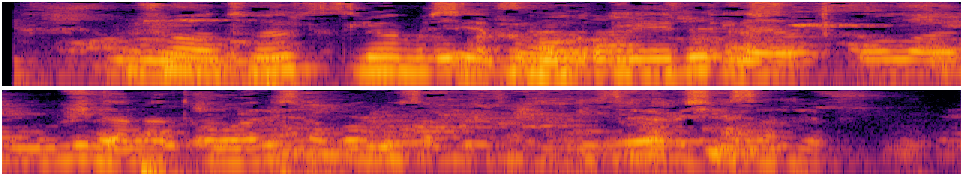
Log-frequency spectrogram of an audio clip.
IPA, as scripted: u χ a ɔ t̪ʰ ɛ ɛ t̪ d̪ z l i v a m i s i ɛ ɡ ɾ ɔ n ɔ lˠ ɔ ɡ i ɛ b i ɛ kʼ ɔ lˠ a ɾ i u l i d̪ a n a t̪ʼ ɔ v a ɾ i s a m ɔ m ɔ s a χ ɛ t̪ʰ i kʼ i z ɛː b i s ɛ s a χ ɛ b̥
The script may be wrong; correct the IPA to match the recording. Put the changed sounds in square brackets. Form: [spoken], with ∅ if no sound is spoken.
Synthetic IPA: u [ʃ] a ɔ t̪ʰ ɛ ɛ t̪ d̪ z l i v a m i s i ɛ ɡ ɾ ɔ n ɔ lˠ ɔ ɡ i ɛ b i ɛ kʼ ɔ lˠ a ɾ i u l i d̪ a n a t̪ʼ ɔ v a ɾ i s a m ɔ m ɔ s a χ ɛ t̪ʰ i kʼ i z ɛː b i [ʃ] ɛ s a χ ɛ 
